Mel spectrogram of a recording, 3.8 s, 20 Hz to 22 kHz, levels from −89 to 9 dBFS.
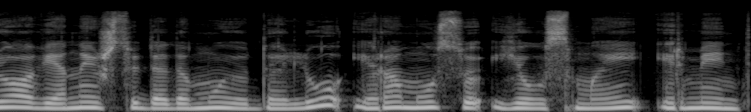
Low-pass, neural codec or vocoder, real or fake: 14.4 kHz; none; real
